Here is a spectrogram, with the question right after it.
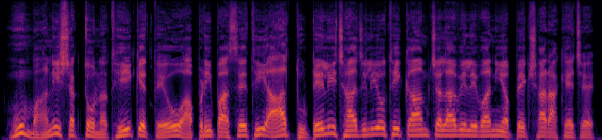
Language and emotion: Gujarati, disgusted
